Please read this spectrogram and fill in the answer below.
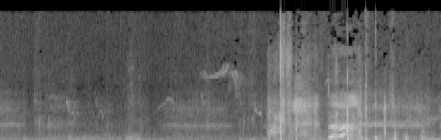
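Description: Faint outdoor quiet, then about two-thirds of the way in a quick run of sharp knocks together with a child's short voice sounds.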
